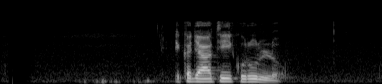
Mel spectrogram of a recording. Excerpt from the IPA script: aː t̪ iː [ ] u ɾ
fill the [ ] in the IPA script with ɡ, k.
k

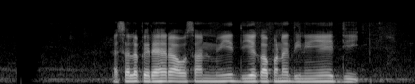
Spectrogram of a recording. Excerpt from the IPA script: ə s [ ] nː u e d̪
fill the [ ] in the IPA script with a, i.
a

